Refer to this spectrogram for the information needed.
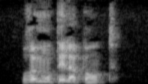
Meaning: to get back on one's feet
- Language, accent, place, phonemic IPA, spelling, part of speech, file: French, France, Lyon, /ʁə.mɔ̃.te la pɑ̃t/, remonter la pente, verb, LL-Q150 (fra)-remonter la pente.wav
